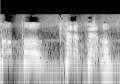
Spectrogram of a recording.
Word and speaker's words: Popocatépetl: Yes, but you'll have to pronounce it. Popocatépetl.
